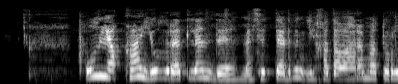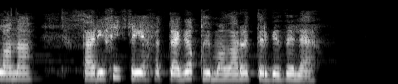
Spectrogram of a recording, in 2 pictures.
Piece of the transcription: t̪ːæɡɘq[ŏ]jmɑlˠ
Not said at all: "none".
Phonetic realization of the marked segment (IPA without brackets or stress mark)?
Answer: ŏ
